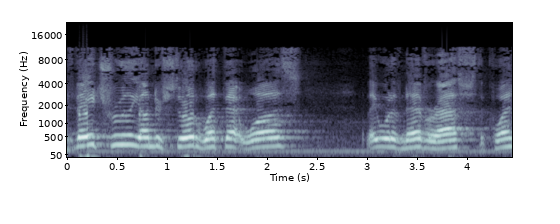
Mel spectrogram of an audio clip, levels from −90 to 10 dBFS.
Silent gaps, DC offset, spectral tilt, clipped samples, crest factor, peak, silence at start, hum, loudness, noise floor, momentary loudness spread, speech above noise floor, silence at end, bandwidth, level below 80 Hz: none; under 0.1%; -4.5 dB/octave; 0.2%; 10 dB; 0 dBFS; 0 s; none; -11 LUFS; -39 dBFS; 7 LU; 29 dB; 0 s; 11.5 kHz; -48 dBFS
